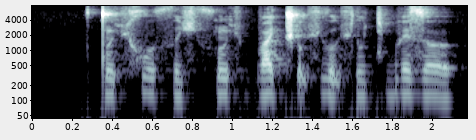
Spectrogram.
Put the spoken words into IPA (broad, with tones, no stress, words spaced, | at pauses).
tõ˧˥çxu˥˩θɨ˧˩çθũ˧˥˧ç ba˧˥˧c ɽṵ˧˥çðṵ˥˩ç ɾu˥˩cbe˥˧zɵ˥˩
